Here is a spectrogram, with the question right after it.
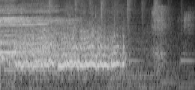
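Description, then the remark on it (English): A loud, high-pitched tire screech as a car brakes hard and skids, holding steady for nearly a second before cutting off into a brief fading rumble. No voices. “I'm slamming on my brakes.”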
